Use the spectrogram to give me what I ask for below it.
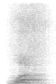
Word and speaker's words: were: The right pronunciation of the word is वर। आपने जो invitation card पे देखा होगा वर वधु, that is the same pronunciation of this word were।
